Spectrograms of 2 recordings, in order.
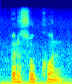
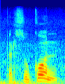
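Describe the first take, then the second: The two takes are said the same way.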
